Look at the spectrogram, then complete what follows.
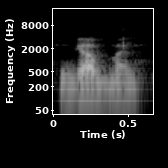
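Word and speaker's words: government: বাই দা গভর্মেন্ট গভমেন্ট মূলত গভর্নমেন্টটা গভমেন্ট উচ্চারণটা হচ্ছে গভমেন্ট বাই দা গভমেন্ট fine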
